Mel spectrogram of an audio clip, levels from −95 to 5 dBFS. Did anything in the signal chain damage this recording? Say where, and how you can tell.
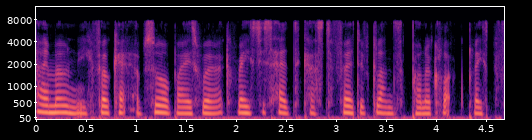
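No, nothing in the chain has damaged this speech. It has passed through a Bluetooth mSBC headset link: the band stops at about 8 kHz and the louder passages carry a faint graininess, which fits that wideband codec at a bitrate near 61 kbps.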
